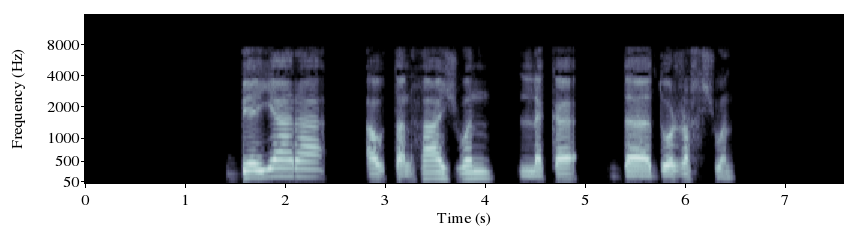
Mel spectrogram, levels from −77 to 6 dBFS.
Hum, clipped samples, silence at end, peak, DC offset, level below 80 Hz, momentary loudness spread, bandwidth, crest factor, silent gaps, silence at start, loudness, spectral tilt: none; under 0.1%; 1.1 s; 0 dBFS; under 0.1%; -62 dBFS; 12 LU; 7.8 kHz; 16 dB; 2.43-2.80 s, 3.02-3.09 s, 4.10-4.33 s, 4.62-4.66 s, 5.00-5.22 s; 1.55 s; -14 LUFS; -5.5 dB/octave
